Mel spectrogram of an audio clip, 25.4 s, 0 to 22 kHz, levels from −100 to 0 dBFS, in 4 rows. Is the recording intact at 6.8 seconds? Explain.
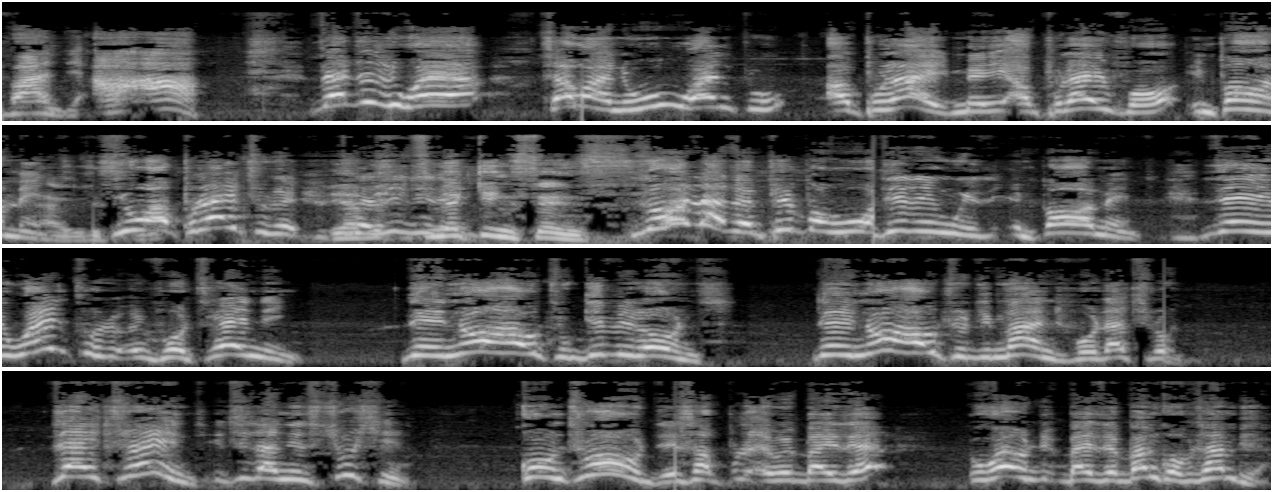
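No. At 6.8 s there is audio missing between chunks. About a tenth of a second skips, joined without silence, likely lost at a 4-second chunk boundary.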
